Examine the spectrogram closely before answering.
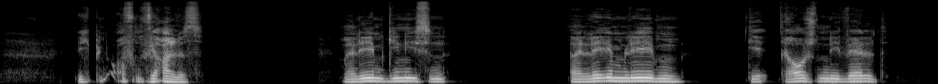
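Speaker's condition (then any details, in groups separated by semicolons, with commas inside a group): Down syndrome; trisomy 21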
